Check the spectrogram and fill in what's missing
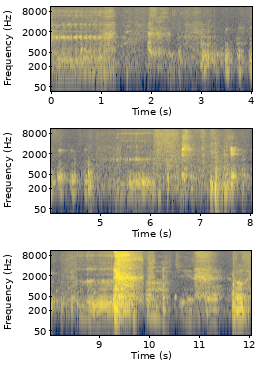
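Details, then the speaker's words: Male sleeper, half on his bed and snoring as every night, gives irregular snorting, rattling breaths with one sharp noisy burst midway, indoors: snoring. "snoring, as he does every night."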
